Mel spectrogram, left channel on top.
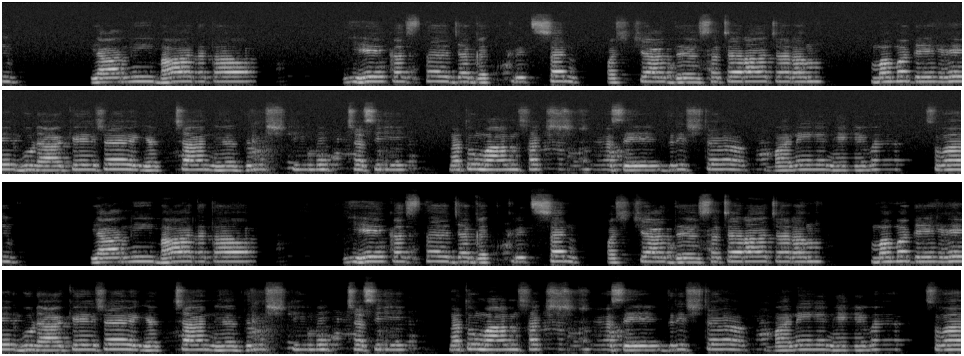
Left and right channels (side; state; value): left; noise; hiss, 19 dB below the sound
